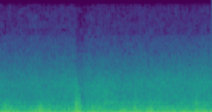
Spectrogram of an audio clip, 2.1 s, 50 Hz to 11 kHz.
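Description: Nissan 300ZX driving, heard as a steady rumble of road and wind noise with a heavy low end.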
